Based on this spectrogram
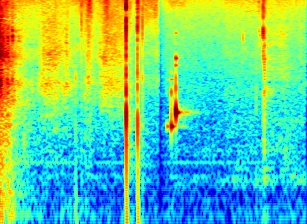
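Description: A door with a smart lock is pulled shut on leaving a house: two sharp knocking clicks, then a pair of short electronic beeps, and later a single faint click, all without speech.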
